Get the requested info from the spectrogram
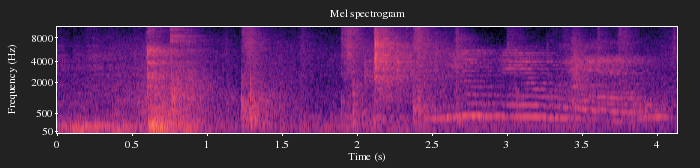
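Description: A small child calling out in one long, drawn-out call in the second half, after a few soft knocks.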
